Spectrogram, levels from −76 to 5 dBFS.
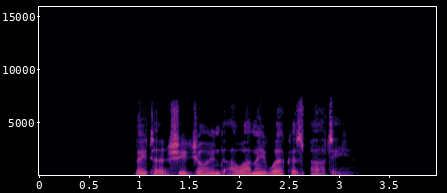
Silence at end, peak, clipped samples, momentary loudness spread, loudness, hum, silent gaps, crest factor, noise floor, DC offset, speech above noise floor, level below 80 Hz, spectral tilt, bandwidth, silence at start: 0.9 s; -16 dBFS; under 0.1%; 5 LU; -33 LUFS; none; none; 20 dB; under -90 dBFS; under 0.1%; over 56 dB; -58 dBFS; -3.5 dB/octave; 7.4 kHz; 0.95 s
